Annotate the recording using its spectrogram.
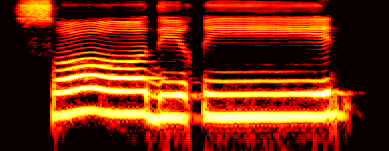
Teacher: یا ساکن ہے، یا ساکن سے پہلے زیر ہے تو یہاں پر یا مدہ ہوگا، دو حرکت کے برابر اسے کھینچ کے پڑھا جائے گا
